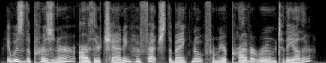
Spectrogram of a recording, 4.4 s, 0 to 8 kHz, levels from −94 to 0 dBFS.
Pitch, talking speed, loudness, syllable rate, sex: 200 Hz, 250 wpm, -16 LUFS, 6.5 syllables/s, female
